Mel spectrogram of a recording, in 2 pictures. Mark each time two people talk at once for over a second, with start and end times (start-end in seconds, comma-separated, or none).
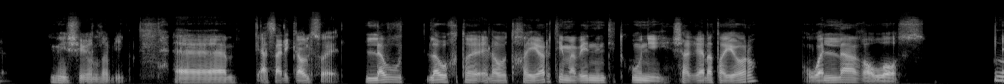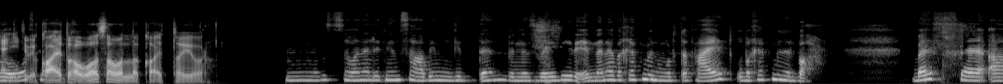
none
